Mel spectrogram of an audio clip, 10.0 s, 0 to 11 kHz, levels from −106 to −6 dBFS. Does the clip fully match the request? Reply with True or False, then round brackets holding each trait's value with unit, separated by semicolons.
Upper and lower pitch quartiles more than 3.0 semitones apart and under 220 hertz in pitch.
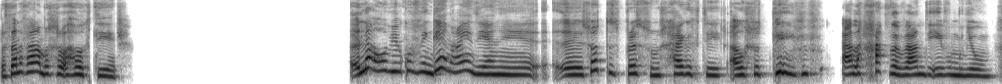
False (4.5 semitones; 275 Hz)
